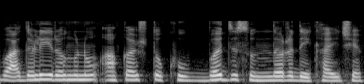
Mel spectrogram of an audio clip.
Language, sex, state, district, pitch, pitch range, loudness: Gujarati, female, Gujarat, Valsad, 200 Hz, 180-215 Hz, -15 LUFS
